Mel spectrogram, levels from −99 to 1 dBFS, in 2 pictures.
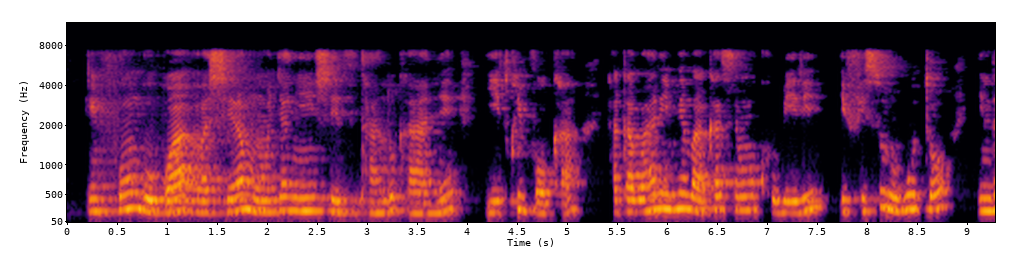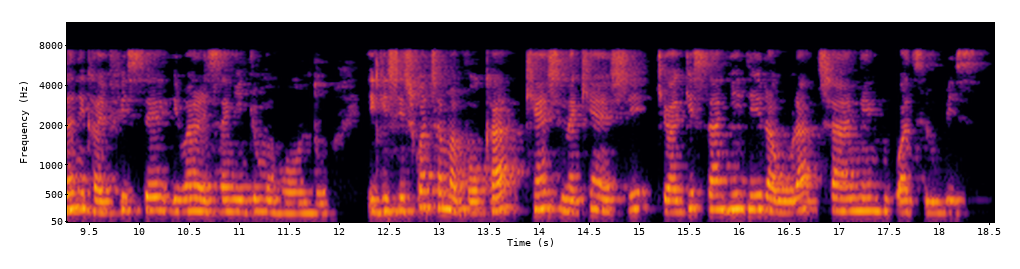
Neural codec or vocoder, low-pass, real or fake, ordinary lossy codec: none; 7.2 kHz; real; MP3, 96 kbps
